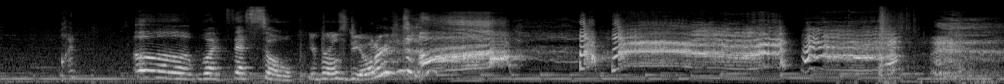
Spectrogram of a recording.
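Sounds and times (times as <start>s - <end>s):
background music sustained notes: 0.0s - 10.0s.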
